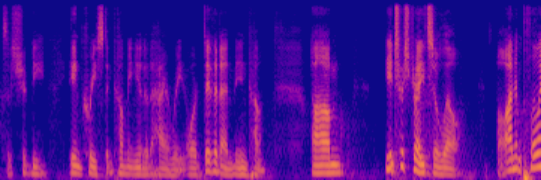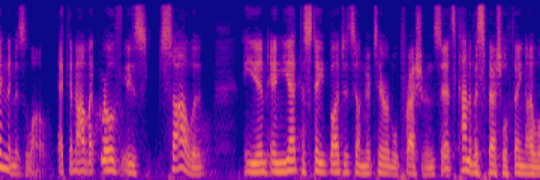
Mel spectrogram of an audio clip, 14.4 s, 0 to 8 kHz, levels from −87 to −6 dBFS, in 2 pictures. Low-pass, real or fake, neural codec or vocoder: 7.2 kHz; fake; codec, 16 kHz, 0.5 kbps, FreqCodec, larger model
